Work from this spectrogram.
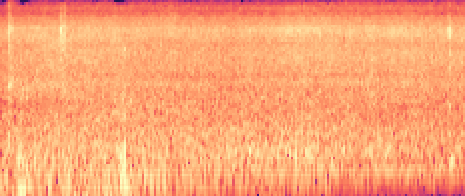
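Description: Steady ocean surf breaking on a beach where sea bass are fished from the shore, a continuous broadband wash with a few swells of louder crashing, no voices.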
